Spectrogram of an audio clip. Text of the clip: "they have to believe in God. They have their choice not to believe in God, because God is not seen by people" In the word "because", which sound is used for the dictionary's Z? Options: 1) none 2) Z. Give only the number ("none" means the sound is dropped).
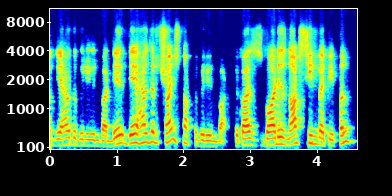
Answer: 2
